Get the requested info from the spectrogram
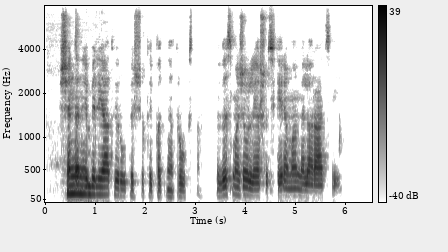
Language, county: Lithuanian, Kaunas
